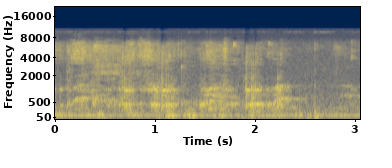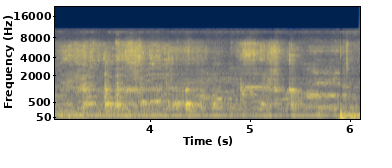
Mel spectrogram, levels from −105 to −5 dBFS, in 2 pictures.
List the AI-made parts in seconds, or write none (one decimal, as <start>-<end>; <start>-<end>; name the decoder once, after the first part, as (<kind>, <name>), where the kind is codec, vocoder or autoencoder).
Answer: 4.2-6.1 (codec, SNAC)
